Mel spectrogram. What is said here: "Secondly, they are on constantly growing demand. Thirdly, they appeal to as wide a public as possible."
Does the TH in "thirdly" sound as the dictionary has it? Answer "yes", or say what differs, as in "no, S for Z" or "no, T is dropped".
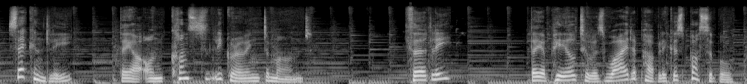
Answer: yes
